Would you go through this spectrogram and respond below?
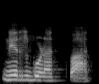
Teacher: ಅಲ್ಲಿ ನಿ ಅನ್ನೋ ಒಂದು ಒತ್ತಿ ಹೇಳಬೇಕು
